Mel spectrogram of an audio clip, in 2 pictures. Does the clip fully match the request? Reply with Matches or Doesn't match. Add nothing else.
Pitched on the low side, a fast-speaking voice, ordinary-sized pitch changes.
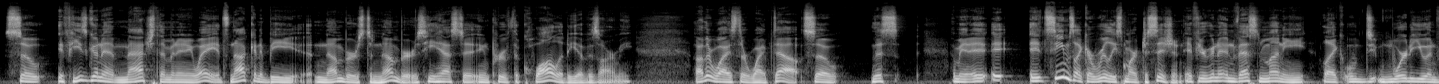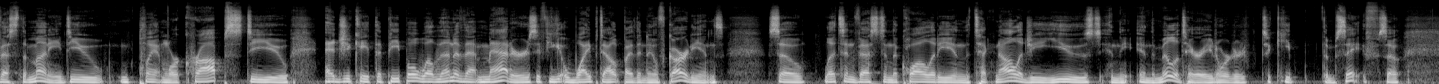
Matches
